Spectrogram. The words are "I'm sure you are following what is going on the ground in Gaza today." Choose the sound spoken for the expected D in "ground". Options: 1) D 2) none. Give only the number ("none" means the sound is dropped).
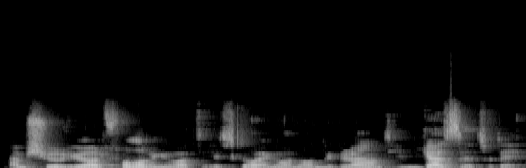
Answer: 1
